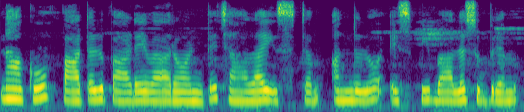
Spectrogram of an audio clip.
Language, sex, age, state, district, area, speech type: Telugu, female, 18-30, Telangana, Nirmal, rural, spontaneous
